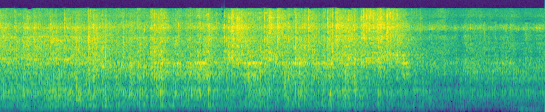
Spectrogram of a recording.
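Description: A small toy train engine knocks against toy wagons on a plastic track.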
